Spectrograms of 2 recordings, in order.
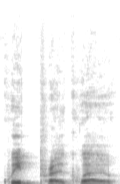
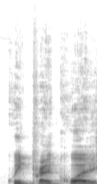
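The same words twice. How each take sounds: First: Slow, deliberate quid pro quo with a falling end. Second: A sudden loud bargaining demand; loud quid pro quo. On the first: Woman repeating her terms to a reporter, slow and deliberate. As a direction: spell out each word of the deal. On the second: Woman pressing a reporter to trade information, loud and firm. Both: A narrator's reading. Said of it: "she said".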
